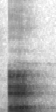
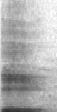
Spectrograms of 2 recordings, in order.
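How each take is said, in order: First: The letter is said like Japanese 'e'. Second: The letter is said as its name. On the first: This is the first sound the letter makes. "The first sound is E. That would be the same as the Japanese A, I, U, E, O" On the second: This is what the letter is called. "The name is E"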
